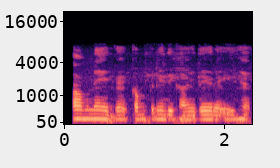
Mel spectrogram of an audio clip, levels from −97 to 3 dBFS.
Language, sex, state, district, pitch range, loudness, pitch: Hindi, male, Haryana, Rohtak, 120-125 Hz, -19 LUFS, 125 Hz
